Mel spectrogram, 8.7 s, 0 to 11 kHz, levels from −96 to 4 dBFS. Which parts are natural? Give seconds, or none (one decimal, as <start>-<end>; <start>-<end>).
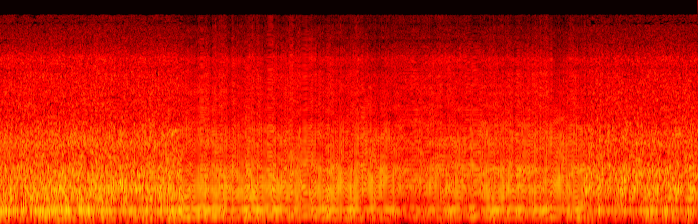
0.0-2.3; 7.3-8.7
